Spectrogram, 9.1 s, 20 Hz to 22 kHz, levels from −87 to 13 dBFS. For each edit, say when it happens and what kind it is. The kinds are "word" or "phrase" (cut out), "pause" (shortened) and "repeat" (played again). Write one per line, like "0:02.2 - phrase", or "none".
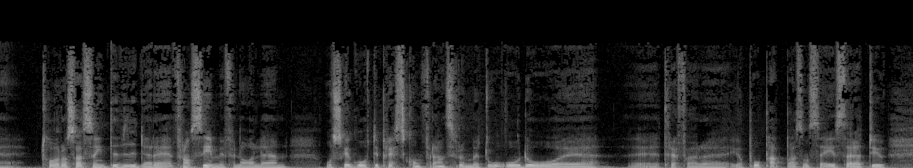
none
